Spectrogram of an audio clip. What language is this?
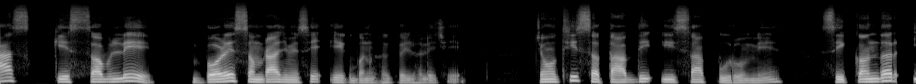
Angika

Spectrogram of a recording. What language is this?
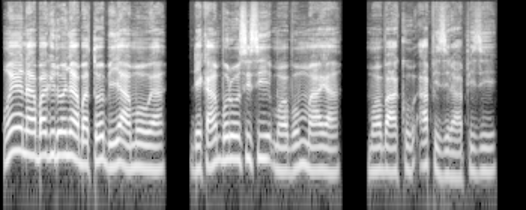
Igbo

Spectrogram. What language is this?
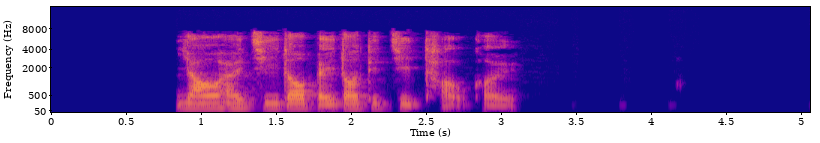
Cantonese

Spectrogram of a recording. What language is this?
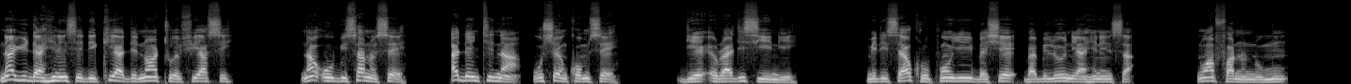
Akan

